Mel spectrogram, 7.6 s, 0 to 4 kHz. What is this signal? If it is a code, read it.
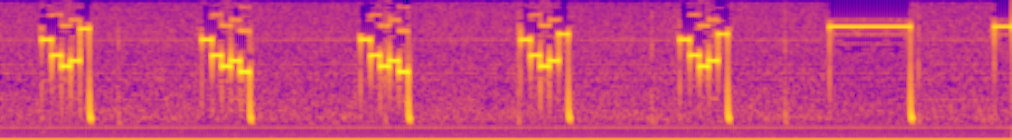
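Five-tone selective call (ZVEI), heard as quick runs of five tones, tones of about 70 ms. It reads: 85340 85342 85342 85349 85349
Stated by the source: ZVEI received on SDR, from the audio server of the Feuerwehr Orlamünde (fire brigade).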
